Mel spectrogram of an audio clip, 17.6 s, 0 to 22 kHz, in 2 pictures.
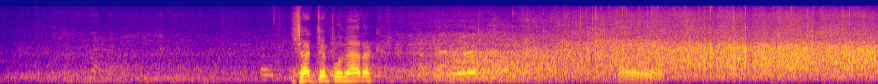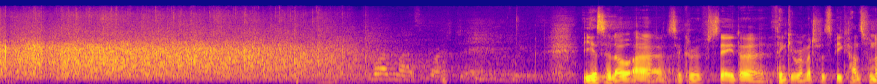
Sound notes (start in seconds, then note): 0.2 laughter; 4.2 laughter and applause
